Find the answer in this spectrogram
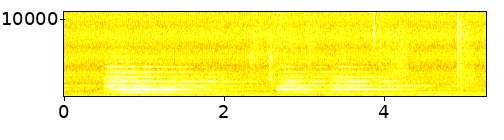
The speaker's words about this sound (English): And we also remember by tolling the bell other family members and friends who have died since the last Memorial Day, and we will ring the bell for each name.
